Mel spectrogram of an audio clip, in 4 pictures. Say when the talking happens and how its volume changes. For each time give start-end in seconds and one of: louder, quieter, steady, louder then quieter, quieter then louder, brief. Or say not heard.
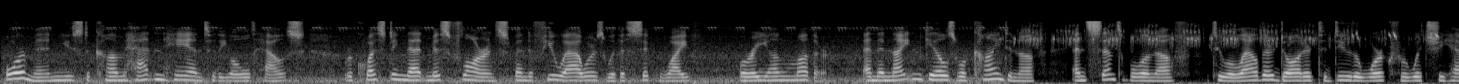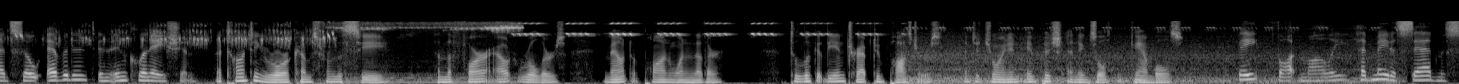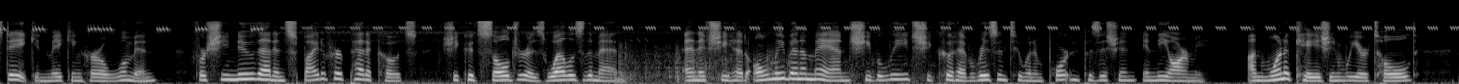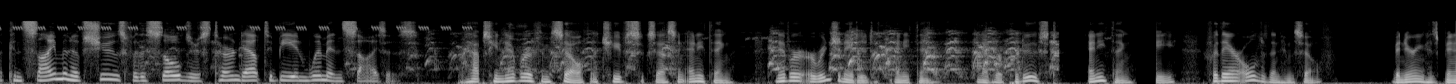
0.0-58.2 steady.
